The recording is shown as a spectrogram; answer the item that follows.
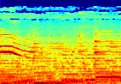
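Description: Soft instrumental background music with sustained notes. Right at the start, a short high glide falls in pitch over about half a second.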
